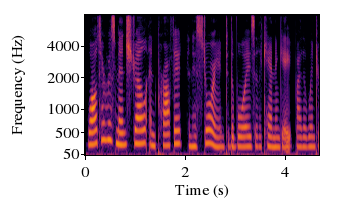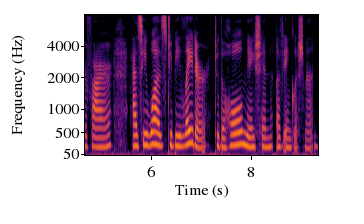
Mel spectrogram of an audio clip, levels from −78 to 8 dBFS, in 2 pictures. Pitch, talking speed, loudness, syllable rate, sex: 225 Hz, 185 wpm, -19 LUFS, 5.0 syllables/s, female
